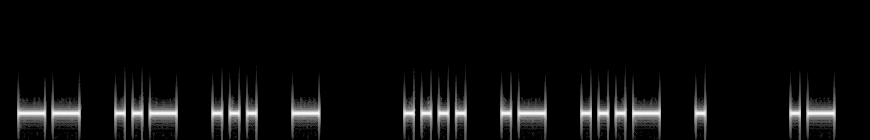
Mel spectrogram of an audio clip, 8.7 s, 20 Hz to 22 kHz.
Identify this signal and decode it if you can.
Morse code, heard as a keyed tone, about 14 wpm, spaced as for 12 wpm, 700 Hz. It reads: MUST HAVE A
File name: Morsekurs / Witze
